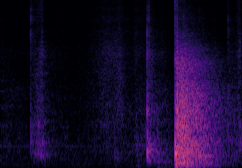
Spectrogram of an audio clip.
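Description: A kitchen door opens as someone comes in carrying grocery bags. A few soft thuds lead to one louder bang with a short fading tail.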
